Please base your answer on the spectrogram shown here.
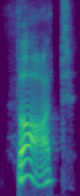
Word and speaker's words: though: thorough rhymes with burrow thought rhymes with bot thought rhymes with bot and though rhymes with show excellent Laura Chris valro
